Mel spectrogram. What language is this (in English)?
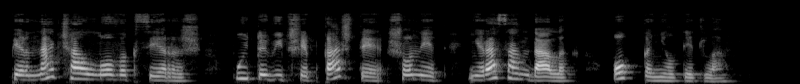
Mari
